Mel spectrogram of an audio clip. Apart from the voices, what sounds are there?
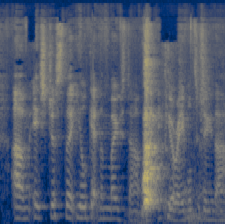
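puppy dog barking in the background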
